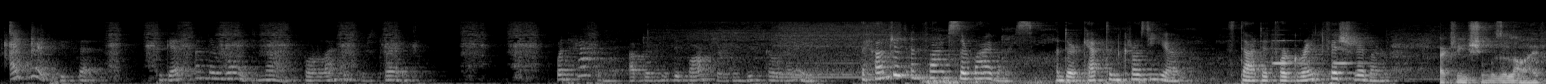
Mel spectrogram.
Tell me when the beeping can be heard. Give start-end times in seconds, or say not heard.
12.7-13.5.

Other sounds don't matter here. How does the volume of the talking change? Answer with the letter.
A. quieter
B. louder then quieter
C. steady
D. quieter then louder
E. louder
E.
